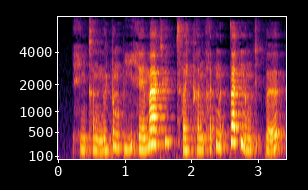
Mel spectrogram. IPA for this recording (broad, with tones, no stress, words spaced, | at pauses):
hɪ˨˩ŋkʰɐ˨˩ŋ n̪ɵ˨˥ɥpɐ˧ŋ piː˨˥hɛː˨˧ maː˥kʰyː˥p̚t͡sʰɐ˨˥j pʰɐ˨˥ŋhɐ˨˥t̚n̪ɐ˨˥t̚t̪aː˥t̚ n̪ɐ˨˧ŋkɪ˥k̚pœː˨˥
